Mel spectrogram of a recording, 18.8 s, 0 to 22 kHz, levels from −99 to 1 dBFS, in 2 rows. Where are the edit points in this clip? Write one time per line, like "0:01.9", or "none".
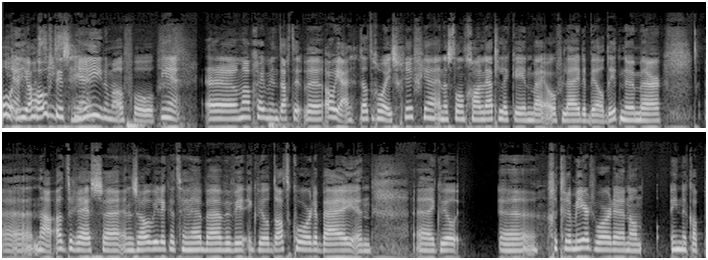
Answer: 0:02.6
